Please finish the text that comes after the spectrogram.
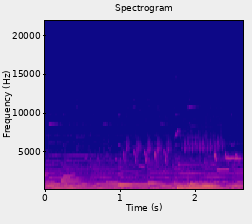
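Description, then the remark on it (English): Birdsong: a run of quick, repeated high chirps rises over a steady, humming tonal background, moderately loud, with no voices. “On the surface, birdsong is simple. It's a pleasing wash of sound that just happens in the background.”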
